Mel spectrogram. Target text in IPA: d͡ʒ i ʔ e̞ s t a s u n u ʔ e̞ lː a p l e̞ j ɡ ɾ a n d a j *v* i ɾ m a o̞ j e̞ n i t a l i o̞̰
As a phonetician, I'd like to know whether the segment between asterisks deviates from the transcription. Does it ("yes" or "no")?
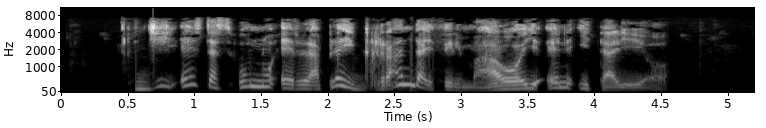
yes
